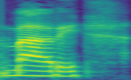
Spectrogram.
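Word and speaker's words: Māori: around them them them is it the Mari people it's descri as how you pronounce it isn't it yeah Mari um yeah it was absolutely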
